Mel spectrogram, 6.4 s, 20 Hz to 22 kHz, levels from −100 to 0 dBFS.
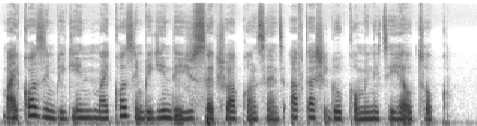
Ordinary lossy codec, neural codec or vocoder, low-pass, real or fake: none; vocoder, 48 kHz, 128 mel bands, Vocos; none; fake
